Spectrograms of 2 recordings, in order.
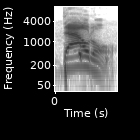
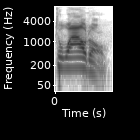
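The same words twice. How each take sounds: First: The name begins with a D sound. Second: The name begins with a W sound. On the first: The speaker calls it right. "It's Dowdle" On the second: The speaker calls it wrong. "There's no W at the beginning of Dowdle. It's not"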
